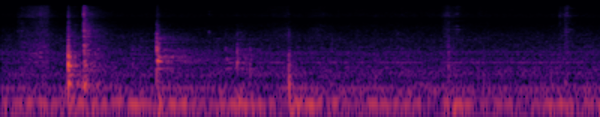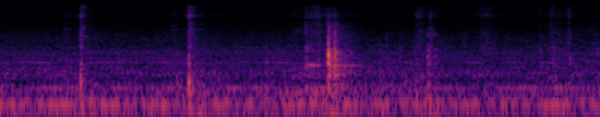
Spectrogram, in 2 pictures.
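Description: A metal slotted spatula clinking and scraping against a baking pan as meat pies are turned, in short irregular knocks, the loudest about half a second in and just after six seconds, over a low steady hum.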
